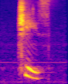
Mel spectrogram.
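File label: "cheese", English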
